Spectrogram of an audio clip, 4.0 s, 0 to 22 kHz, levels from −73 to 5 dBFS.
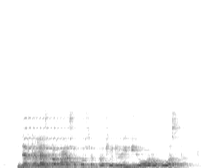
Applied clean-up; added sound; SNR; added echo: neural separator model SepFormer DNS4.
